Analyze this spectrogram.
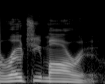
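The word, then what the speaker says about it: Orochimaru: He's a Rochi Maru.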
